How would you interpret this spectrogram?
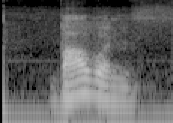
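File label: "bouwen", Dutch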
